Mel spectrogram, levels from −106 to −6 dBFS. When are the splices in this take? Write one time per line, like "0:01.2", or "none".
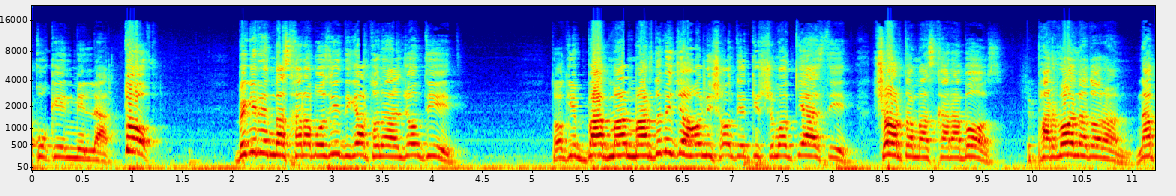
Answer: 0:10.0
